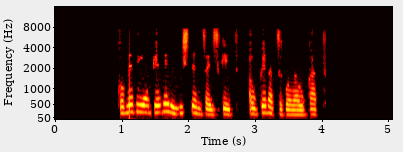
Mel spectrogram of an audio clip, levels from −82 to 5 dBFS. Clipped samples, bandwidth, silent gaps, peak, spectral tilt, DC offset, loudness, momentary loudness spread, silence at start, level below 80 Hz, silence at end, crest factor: under 0.1%; 8 kHz; 2.76-2.90 s; -6 dBFS; -4 dB/octave; under 0.1%; -24 LUFS; 10 LU; 0.95 s; -64 dBFS; 1.15 s; 18 dB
